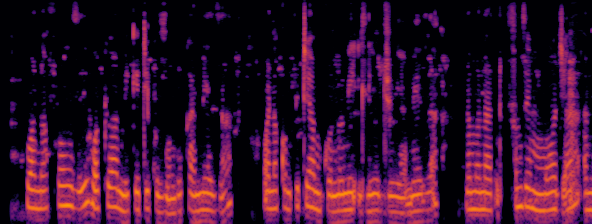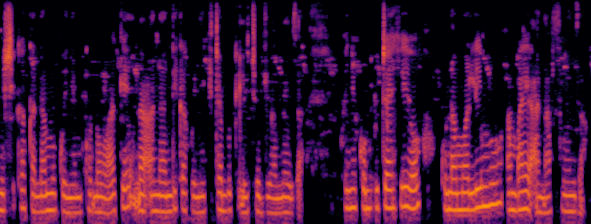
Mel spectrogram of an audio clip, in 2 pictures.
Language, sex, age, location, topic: Swahili, female, 18-24, Nairobi, education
